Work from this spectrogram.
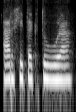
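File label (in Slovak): "architektúra", Slovak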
